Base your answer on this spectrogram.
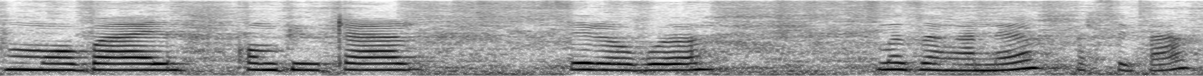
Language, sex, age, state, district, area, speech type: Bodo, female, 18-30, Assam, Kokrajhar, rural, spontaneous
